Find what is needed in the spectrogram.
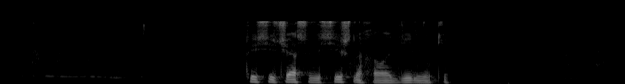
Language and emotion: Russian, neutral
